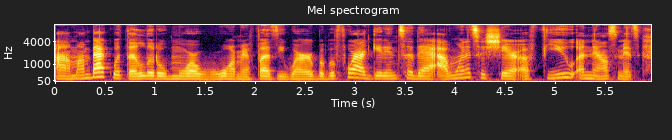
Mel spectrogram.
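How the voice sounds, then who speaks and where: Someone with an American accent speaks at a moderate pace in an animated tone. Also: woman. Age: 30s. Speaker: faith podcast host. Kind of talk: inspirational solo podcast talk.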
